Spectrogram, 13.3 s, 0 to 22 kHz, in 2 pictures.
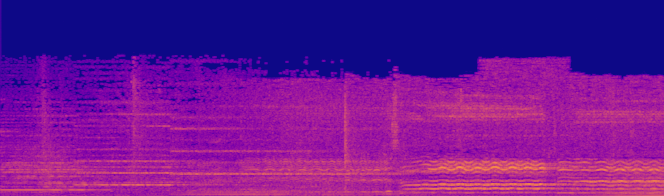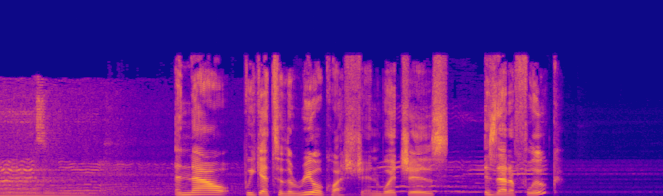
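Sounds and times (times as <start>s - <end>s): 
subway train motor electronics whining in stepped tones: 0.0s - 11.0s
speech: 8.4s - 12.3s.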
